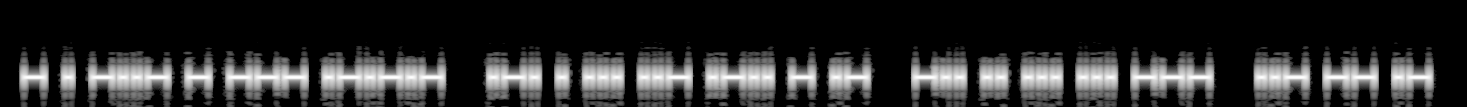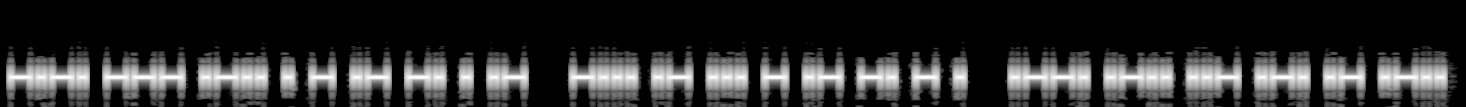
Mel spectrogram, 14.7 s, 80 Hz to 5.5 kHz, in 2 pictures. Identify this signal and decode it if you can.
Morse code, heard as a keyed tone, about 36 wpm, 800 Hz. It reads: TEXTO. RESULTA DISSO UMA COLETANEA BASTANTE PLURAL
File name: audios / portugais / portugais texte en clair 1 vitesse 35 mots minutes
